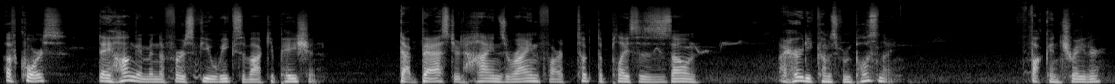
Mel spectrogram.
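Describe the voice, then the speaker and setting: A man's voice: mid-range voice, measured pace, no echo, lightly acted. A man playing a bitter, brooding Polish resistance executioner narrating his wartime journal in a dramatic audiodrama.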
